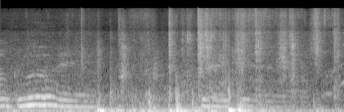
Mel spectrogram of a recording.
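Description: A horse's hooves thud on a wooden floor.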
